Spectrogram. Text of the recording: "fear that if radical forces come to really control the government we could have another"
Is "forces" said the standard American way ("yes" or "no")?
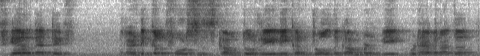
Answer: yes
